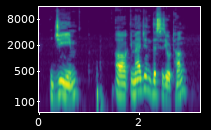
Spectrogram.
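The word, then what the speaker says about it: ج: Next you have Jim. Imagine this is your tongue and the middle of your tongue touches the upper part of your mouth.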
